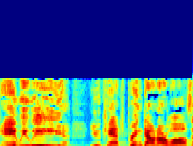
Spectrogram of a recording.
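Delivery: high, loud, hammed-up French accent; bad French accent. Cartoon peas taunting the Israelites from Jericho's walls, mock French accent. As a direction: taunt them in a silly fake French accent. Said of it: "That's a horrible French impression".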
